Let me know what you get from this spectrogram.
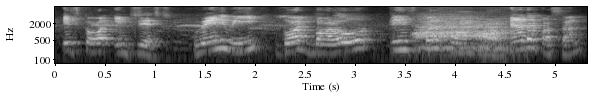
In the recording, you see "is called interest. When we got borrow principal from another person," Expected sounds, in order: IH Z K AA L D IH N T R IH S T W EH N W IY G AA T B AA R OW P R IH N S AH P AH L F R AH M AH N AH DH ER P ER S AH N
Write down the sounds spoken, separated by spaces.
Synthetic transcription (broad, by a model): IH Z K AA L D IH N T R IH S T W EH N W IY G AA T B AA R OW P R IH N S AH P AH L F R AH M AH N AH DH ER P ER S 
